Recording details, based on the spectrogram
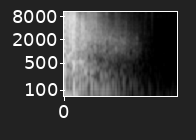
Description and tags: Layered Gunshot 6
awesome, cool, epic, shoot, shot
